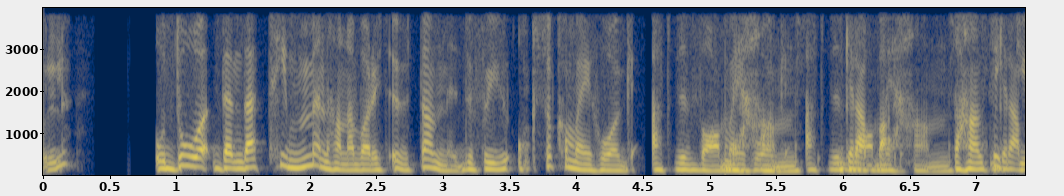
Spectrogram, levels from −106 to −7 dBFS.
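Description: Speech, heard over a narrowband call line with nothing above 4 kHz, which fits G.711 mu-law. From 5.11 s to the end, a doubled audio track appears. A second copy of the speech runs about a second behind the first, roughly 5 dB quieter. It cuts in abruptly, with no decay or room colour. The likely cause is a second, slower capture path or an edit that left two copies out of step.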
